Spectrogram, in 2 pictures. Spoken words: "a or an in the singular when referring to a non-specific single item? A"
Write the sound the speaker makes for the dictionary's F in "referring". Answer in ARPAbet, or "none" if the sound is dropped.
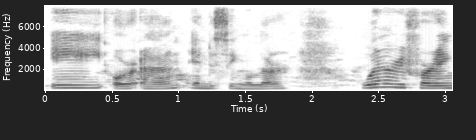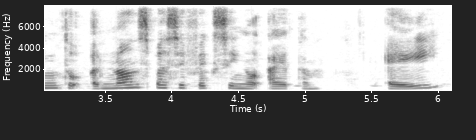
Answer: F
